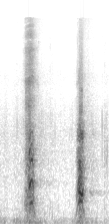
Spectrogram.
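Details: Playful female Border Collie outdoors during a game of fetch near a river: two sharp, loud single barks about a second apart, with quiet background between them.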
